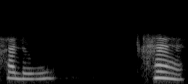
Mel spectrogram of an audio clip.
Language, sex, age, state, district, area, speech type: Bengali, female, 30-45, West Bengal, Alipurduar, rural, conversation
